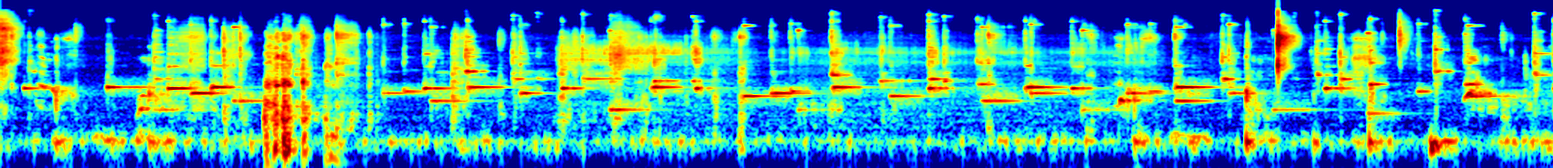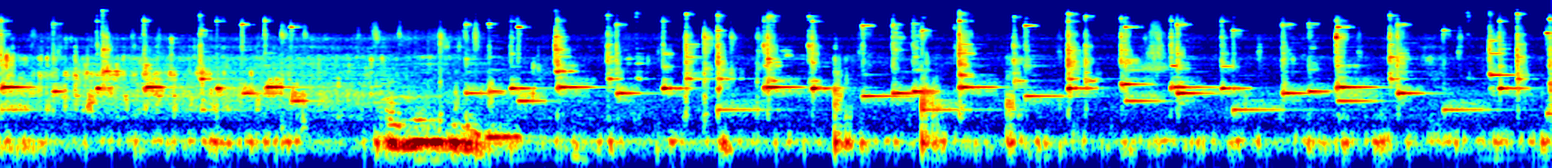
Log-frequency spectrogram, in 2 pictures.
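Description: A small toy playing a chiming, music-box-like melody of short, high plucked notes that goes on without a break.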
